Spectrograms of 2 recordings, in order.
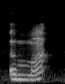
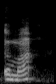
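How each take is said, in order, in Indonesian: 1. Vokal pertama adalah schwa. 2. Vokal pertama adalah schwa.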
